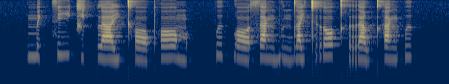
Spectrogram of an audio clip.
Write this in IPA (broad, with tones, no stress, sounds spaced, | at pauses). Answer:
m e˦˥ k̚ s iː˥˩ t͡ɕ e˦˥ k̚ p l aː˧ j kʰ ɔː˨˩ pʰ ɔː˥˩ m | p ɯː˥˩ k̚ w ɔː˨˩ s a˧ ŋ b u˩˦ n d a˧ j t r ɔː˥˩ kʰ r a˨˩ w kʰ a˧ ŋ p ɯ˦˥ k̚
